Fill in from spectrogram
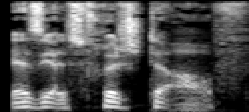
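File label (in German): frischen, German slow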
